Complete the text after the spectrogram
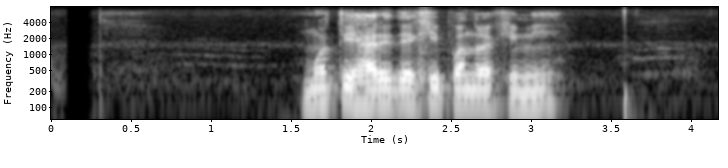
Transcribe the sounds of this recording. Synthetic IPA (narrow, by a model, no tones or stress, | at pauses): mot̪iɦaɾid̪ekʰipʌnd̪rʌkʰimi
